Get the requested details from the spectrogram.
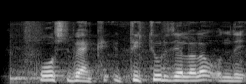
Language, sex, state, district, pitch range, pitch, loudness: Telugu, male, Andhra Pradesh, Chittoor, 180-210 Hz, 195 Hz, -14 LUFS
